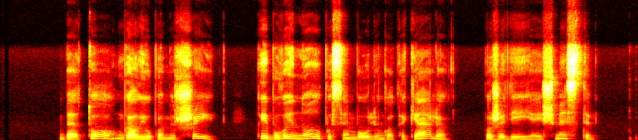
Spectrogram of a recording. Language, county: Lithuanian, Vilnius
